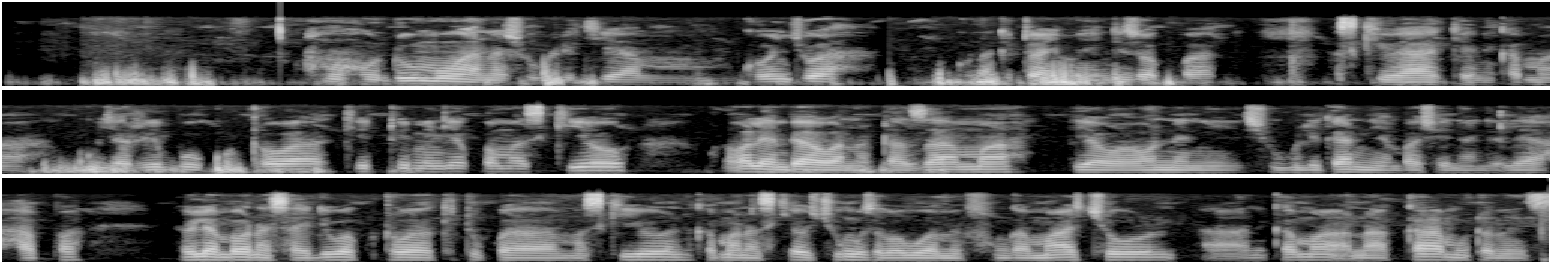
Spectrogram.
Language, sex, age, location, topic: Swahili, male, 36-49, Kisumu, health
